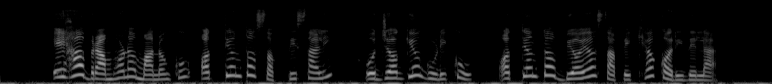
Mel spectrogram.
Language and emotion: Odia, neutral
